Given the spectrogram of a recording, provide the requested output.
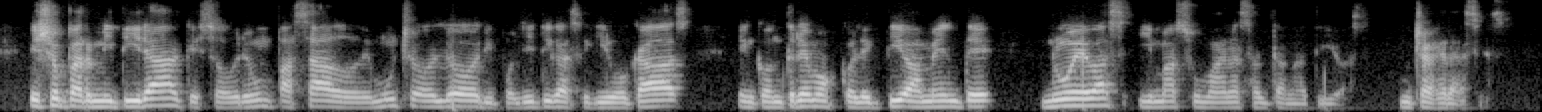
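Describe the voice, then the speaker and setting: This man has an unremarkable speaking voice at a fairly high pitch. He talks at a moderate pace with fairly even intonation. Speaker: former drug policy official. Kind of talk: conference talk. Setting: virtual conference.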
